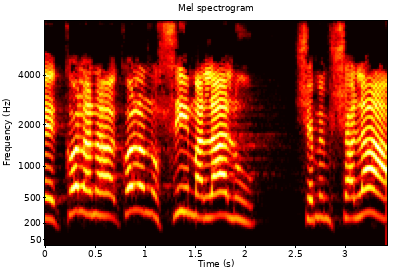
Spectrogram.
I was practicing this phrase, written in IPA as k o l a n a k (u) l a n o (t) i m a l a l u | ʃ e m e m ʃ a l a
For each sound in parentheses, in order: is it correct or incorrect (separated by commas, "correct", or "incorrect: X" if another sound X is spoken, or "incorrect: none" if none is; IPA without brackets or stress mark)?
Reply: incorrect: o, incorrect: s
